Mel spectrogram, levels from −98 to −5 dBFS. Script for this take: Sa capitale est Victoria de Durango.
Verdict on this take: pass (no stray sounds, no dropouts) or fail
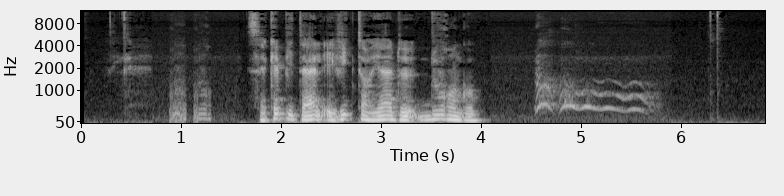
fail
